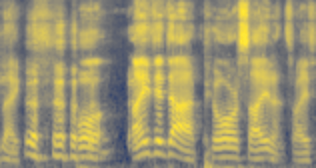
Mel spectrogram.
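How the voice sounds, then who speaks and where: The speaker has an Irish accent and lively intonation. Background noise can be clearly heard. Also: man. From Ireland. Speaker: stand-up comedian. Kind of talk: podcast interview anecdote.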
